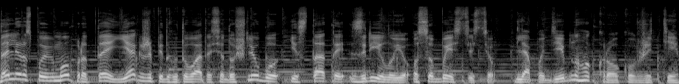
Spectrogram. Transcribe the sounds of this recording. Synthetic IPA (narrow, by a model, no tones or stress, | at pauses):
d̪ɑlʲiɾɔspɔʋʲimɔpɾɔt̪ɛjɐɡʒɛpʲid̪ɦɔt̪ʊʋɑt̪ɪsʲɐd̪ɔʃlʲubʊist̪ɑt̪ɪzʲɾʲilˠɔjʊʔɔsɔbɪsʲtʲisʲtʲʊ̰d̪lʲɐpɔdʲibnɔɦɔkɾɔkʊwʒɪtʲːi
